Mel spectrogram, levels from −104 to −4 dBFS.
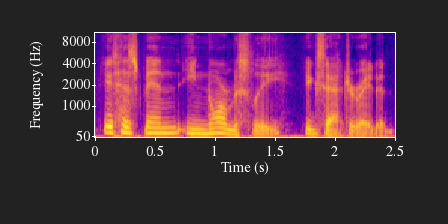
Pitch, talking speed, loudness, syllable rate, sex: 145 Hz, 120 wpm, -18 LUFS, 5.3 syllables/s, male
